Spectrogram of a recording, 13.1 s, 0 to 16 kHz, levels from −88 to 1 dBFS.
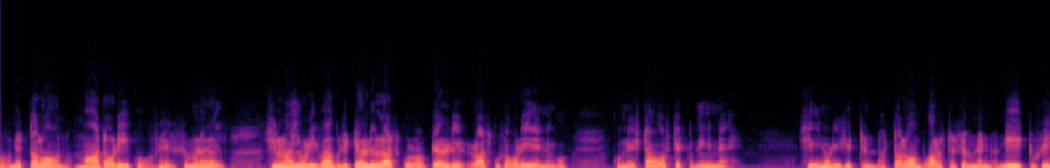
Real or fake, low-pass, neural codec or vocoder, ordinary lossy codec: real; 14.4 kHz; none; none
